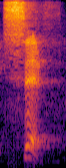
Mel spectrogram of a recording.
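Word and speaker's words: scythe: so in Looney Tunes he now has a sip that's the way you pronounce it right the thing that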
